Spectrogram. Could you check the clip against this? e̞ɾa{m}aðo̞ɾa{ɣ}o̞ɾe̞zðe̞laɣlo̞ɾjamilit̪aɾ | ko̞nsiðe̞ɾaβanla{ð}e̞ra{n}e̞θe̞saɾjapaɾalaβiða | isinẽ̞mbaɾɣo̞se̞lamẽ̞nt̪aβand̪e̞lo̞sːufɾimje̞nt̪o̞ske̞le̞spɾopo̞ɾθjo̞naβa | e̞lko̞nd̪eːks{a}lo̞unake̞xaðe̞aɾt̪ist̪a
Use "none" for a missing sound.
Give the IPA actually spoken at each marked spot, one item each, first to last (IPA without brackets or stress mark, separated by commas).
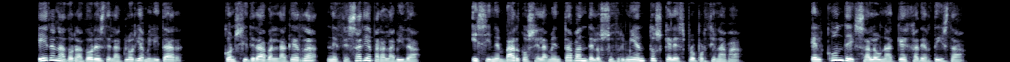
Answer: n, ð, ɣ, n, a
